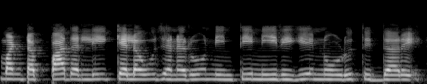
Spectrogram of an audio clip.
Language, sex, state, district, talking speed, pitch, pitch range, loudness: Kannada, female, Karnataka, Bidar, 100 wpm, 230 Hz, 225-240 Hz, -19 LUFS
